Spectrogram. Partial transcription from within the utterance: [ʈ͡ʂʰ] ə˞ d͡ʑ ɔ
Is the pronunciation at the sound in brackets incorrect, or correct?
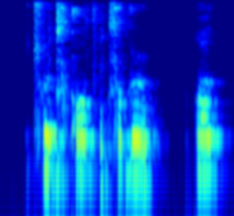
correct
